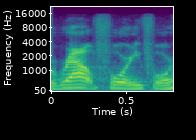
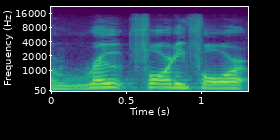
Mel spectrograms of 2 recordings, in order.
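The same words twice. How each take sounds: First: "Route" said to rhyme with out; "Route" with an ow vowel; ROWT pronunciation. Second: "Route" said to rhyme with boot; "Route" with an oo vowel; ROOT pronunciation. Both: Shown as a demonstration. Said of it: "How do you say it?".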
